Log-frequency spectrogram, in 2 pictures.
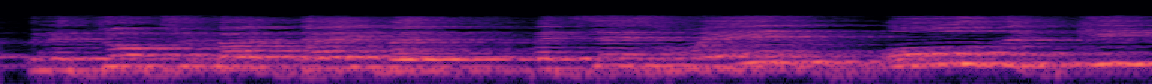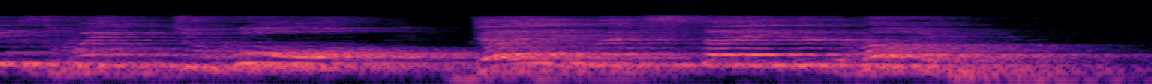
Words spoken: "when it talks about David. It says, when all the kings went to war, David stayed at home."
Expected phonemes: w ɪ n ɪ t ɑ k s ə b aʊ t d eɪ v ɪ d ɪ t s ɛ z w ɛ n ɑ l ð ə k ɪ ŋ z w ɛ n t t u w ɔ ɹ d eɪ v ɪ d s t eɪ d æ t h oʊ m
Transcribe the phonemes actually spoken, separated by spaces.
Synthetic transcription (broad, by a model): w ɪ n ɪ t ɑ k s ə b aʊ t d eɪ v ɪ d ɪ t s ɛ z w ɛ n ɑ l ð ə k ɪ ŋ z w ɛ n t t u w ɔ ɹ d eɪ v ɪ d s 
